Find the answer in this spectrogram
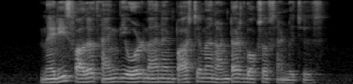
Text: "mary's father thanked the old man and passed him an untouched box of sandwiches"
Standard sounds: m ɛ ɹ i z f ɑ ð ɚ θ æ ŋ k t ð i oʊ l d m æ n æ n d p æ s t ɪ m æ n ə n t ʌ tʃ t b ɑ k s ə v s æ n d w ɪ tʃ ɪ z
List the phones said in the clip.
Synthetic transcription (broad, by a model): m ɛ ɹ i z f ɑ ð ɚ t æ ŋ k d i oʊ l d m æ n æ n d p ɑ s t ɪ m æ n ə n t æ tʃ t b ɑ k s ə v s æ n d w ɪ tʃ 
